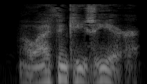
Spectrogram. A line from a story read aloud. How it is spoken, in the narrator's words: Roland murmured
